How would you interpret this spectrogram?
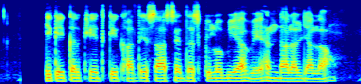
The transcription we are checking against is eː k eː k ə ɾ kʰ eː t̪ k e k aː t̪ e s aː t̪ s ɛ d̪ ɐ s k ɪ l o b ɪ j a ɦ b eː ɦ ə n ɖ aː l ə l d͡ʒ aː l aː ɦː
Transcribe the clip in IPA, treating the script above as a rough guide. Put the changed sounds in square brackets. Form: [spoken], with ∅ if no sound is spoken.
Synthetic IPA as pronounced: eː k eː k ə ɾ kʰ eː t̪ k e [kʰ] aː t̪ e s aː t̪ s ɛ d̪ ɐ s k ɪ l o b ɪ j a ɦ b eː ɦ ə n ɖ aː l ə l d͡ʒ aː l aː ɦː

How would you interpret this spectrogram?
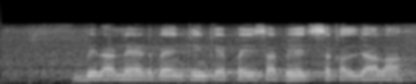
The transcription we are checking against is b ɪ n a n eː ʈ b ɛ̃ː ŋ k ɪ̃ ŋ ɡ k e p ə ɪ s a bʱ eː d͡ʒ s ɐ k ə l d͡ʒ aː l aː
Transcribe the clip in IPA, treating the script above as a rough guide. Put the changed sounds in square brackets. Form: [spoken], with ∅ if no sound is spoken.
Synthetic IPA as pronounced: b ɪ n a n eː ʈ b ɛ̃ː ŋ k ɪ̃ ŋ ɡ k e p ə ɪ s a bʱ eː d͡ʒ s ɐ k ə l d͡ʒ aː l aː

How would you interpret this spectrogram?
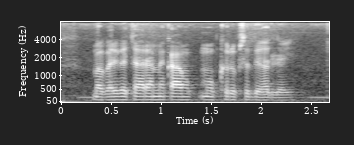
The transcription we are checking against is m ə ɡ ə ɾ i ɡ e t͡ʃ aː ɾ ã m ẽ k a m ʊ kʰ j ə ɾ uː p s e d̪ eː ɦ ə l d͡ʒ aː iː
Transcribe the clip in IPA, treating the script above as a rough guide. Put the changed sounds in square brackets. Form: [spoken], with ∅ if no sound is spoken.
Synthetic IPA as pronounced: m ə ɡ ə ɾ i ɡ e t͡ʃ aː ɾ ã m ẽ k a m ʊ kʰ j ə ɾ uː p s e d̪ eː ɦ ə l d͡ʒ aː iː

